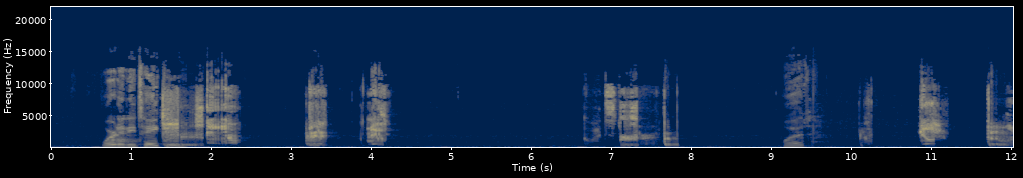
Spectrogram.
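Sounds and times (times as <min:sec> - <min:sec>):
whispery voice fragments from radio: 0:06.7 - 0:07.9, 0:10.9 - 0:12.0.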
